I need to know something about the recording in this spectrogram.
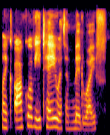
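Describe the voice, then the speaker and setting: A woman's voice: mid-range voice, normal speed, lightly acted. A young woman acting a boisterous male reveller who throws scoffing asides in a Shakespeare radio comedy. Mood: amused. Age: young adult. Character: boisterous male reveller spying on a gullible rival. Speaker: student actor. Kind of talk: Shakespeare comedy as 1940s-style radio play.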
